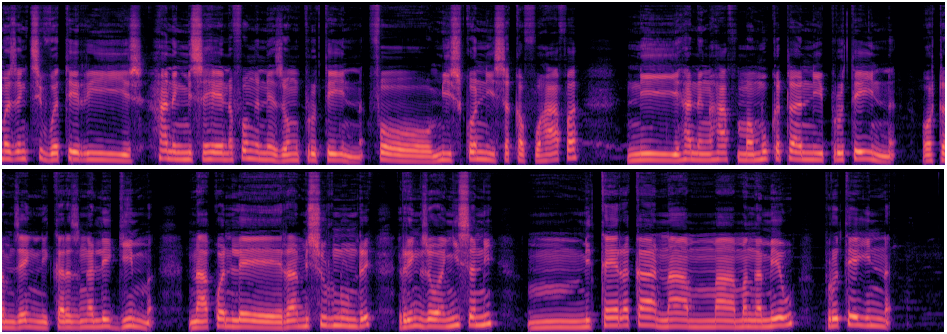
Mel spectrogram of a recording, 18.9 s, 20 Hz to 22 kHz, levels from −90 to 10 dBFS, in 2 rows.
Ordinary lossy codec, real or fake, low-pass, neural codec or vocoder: none; real; none; none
